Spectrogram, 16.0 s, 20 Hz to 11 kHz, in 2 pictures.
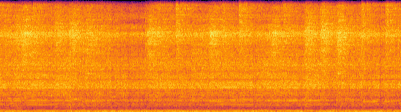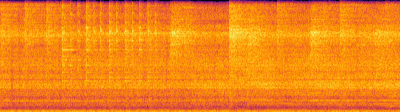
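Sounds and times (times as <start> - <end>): heavy metal band playing: 0.0 - 16.0
rapid drum and cymbal strikes: 0.0 - 16.0.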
